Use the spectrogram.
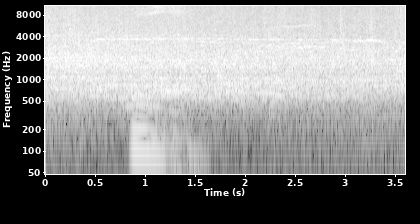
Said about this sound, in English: A totally undeserved round of applause, will you?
